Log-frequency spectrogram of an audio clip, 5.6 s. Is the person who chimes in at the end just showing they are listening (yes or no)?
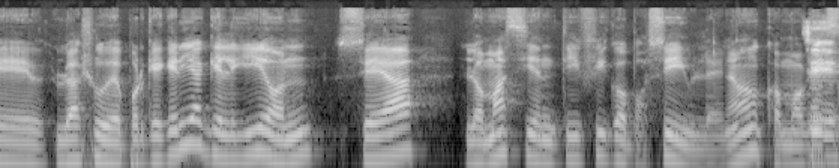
no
